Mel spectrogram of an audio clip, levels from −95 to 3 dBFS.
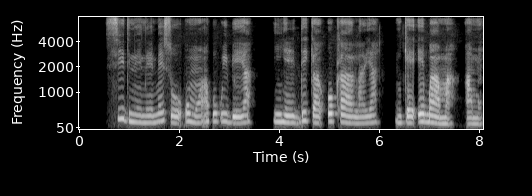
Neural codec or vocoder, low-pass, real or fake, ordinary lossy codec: none; none; real; none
